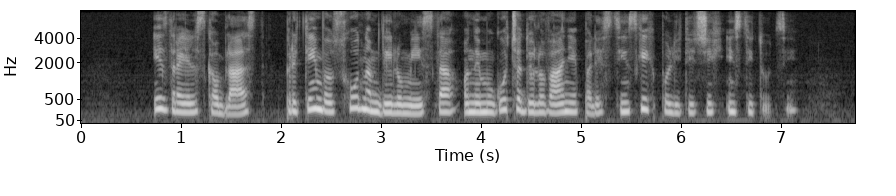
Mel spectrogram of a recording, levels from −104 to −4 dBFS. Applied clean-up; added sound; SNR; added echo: none; none; none; none.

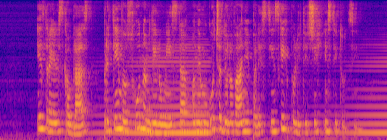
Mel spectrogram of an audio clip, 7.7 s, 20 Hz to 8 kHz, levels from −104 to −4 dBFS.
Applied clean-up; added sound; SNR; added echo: none; Bowed string instrument; 7 dB; reverberation time 0.3 s.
